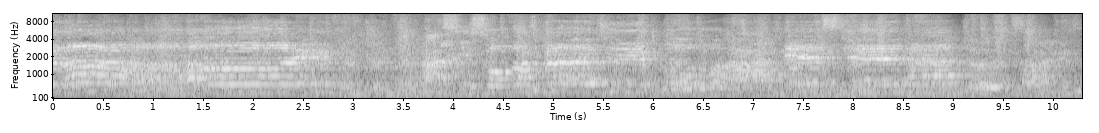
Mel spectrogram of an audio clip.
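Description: All-male a cappella group singing in harmony, a lead voice over the ensemble's backing vocals.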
